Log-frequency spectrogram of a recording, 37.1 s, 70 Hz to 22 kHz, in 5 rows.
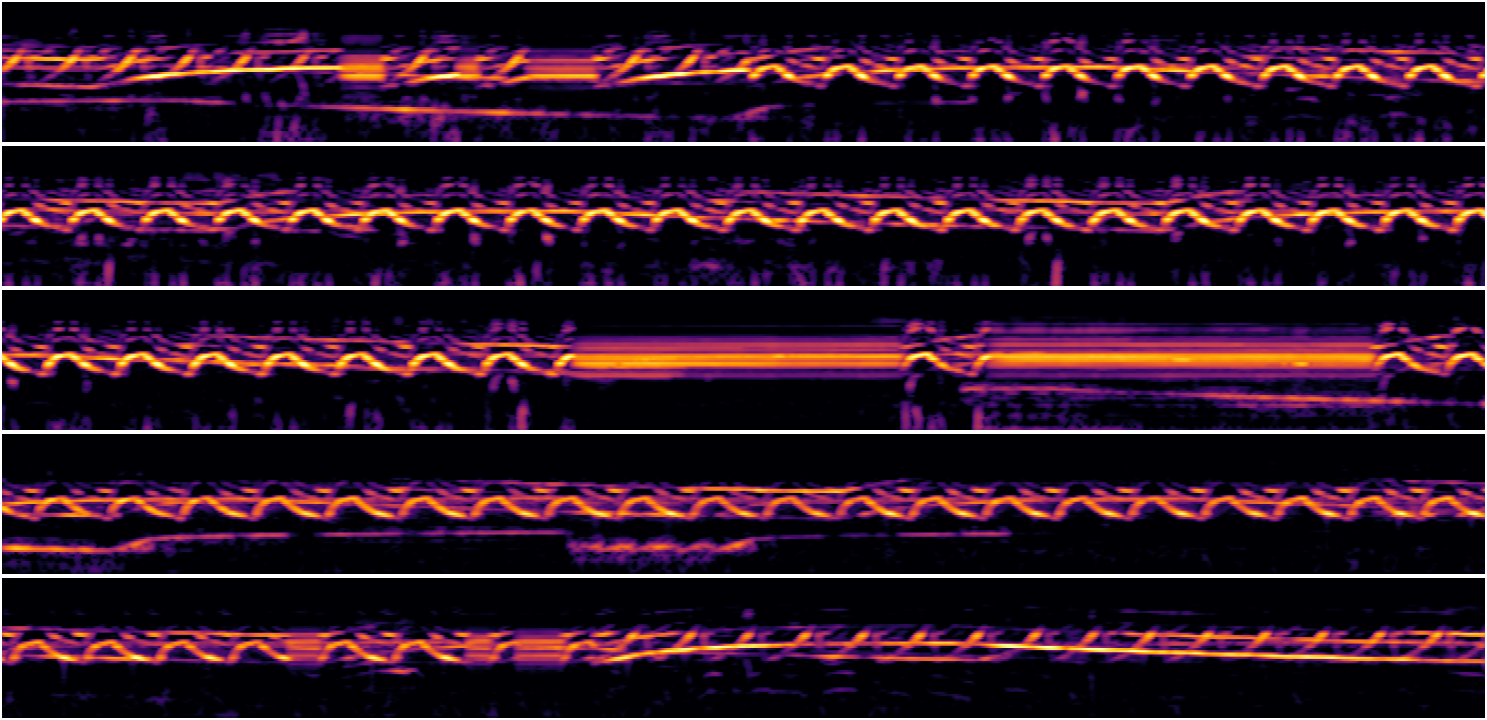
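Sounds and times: blaring horn tone: 0.0s - 3.2s, 17.6s - 28.3s
emergency vehicle sirens: 0.0s - 37.0s.

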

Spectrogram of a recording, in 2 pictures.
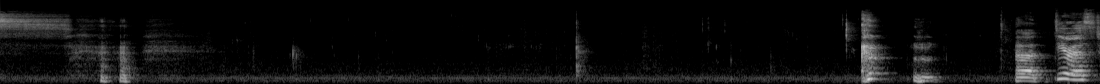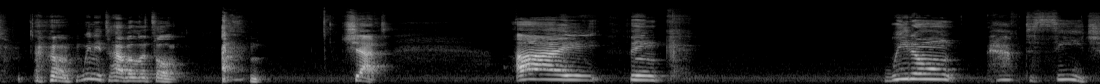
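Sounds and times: steady low hum: 0.0s - 22.0s
man coughing: 8.6s - 9.5s, 13.2s - 13.7s.

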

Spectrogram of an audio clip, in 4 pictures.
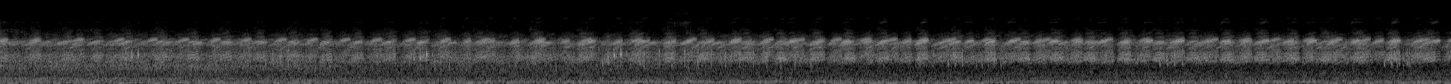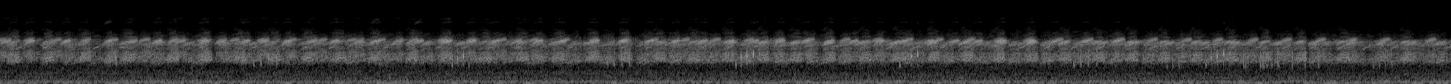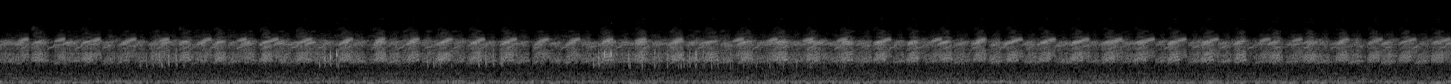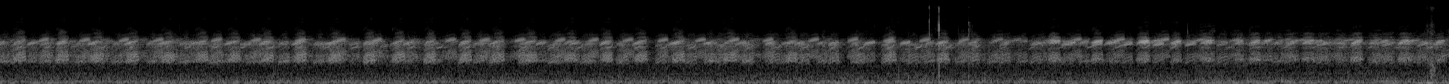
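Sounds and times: frogs croaking in chorus: 0.0s - 58.0s.

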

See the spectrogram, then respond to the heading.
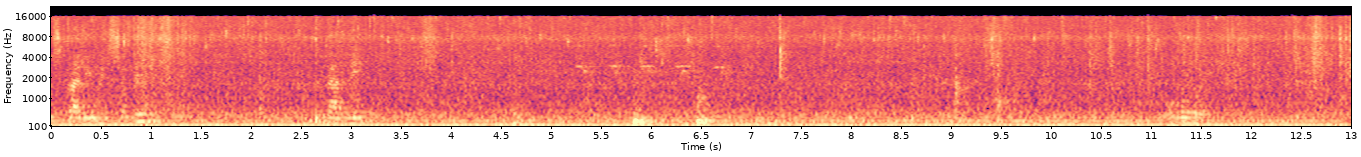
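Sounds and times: onions sizzling in hot oil: 0.0s - 13.0s
steady low hum: 0.0s - 13.0s
short knocks: 5.8s - 6.8s.

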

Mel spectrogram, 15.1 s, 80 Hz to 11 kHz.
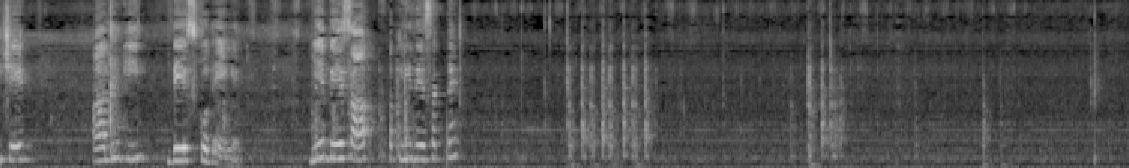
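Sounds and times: steady low hum: 0.0s - 15.0s
hand pressing food in dish: 7.3s - 8.8s.

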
